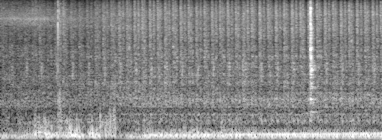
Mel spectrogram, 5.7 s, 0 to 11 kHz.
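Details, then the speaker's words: 1967 Lincoln V8 at idle after fixing exhaust leaks: a deep, steady rumble with no puffing or ticking heard along the pipes, which sound much quieter than before; normal exhaust at idle. "okay yeah that sounds much quieter so I got these two plants here I don't hear any any leaking at all now"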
